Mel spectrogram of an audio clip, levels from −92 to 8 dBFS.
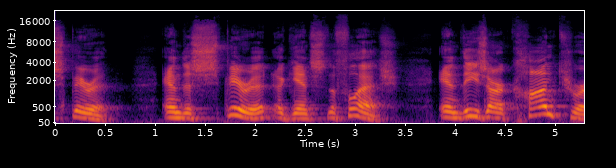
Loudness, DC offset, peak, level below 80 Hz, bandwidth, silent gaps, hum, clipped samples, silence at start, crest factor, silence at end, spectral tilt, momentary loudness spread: -25 LUFS; under 0.1%; -10 dBFS; -64 dBFS; 17 kHz; none; none; under 0.1%; 0 s; 16 dB; 0 s; -4 dB/octave; 10 LU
